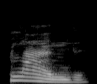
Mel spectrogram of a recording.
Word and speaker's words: planned: Planned. Planned. Pronunciation, exactly. In pronunciation, it goes with final d.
